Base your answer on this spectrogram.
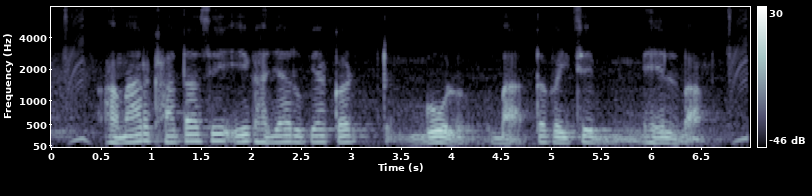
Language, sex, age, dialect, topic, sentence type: Bhojpuri, male, 18-24, Southern / Standard, banking, question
